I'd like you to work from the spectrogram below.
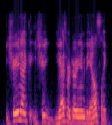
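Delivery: ordinary talk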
